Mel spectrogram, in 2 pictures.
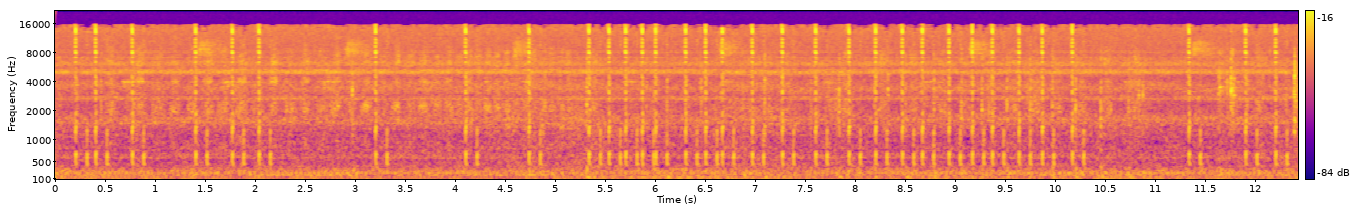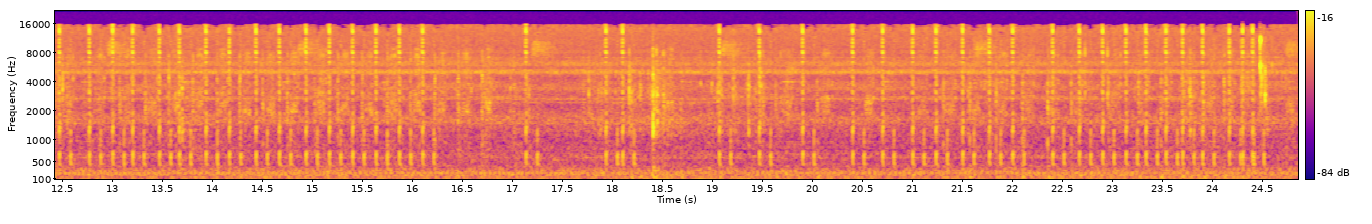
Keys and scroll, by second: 17.7 ctrl+=.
